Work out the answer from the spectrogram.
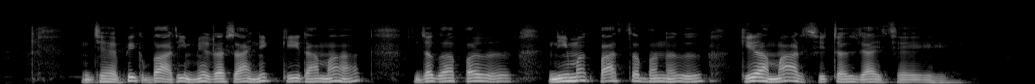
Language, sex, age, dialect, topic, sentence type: Maithili, male, 60-100, Bajjika, agriculture, statement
